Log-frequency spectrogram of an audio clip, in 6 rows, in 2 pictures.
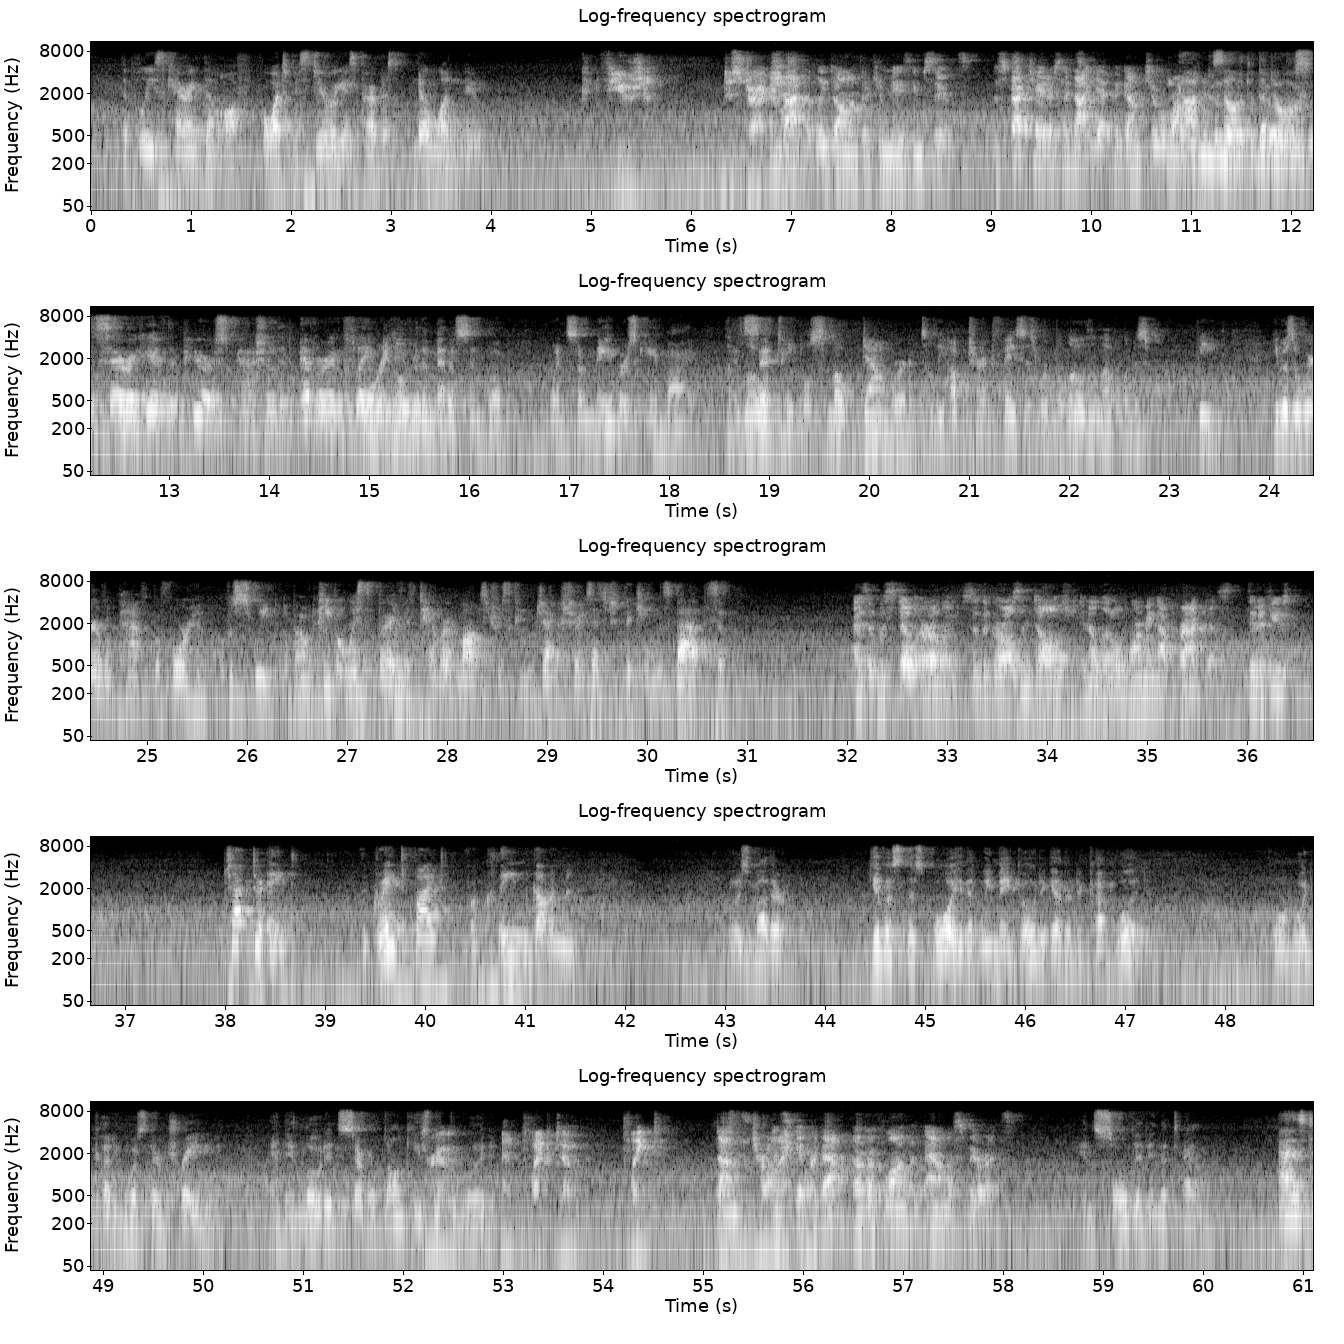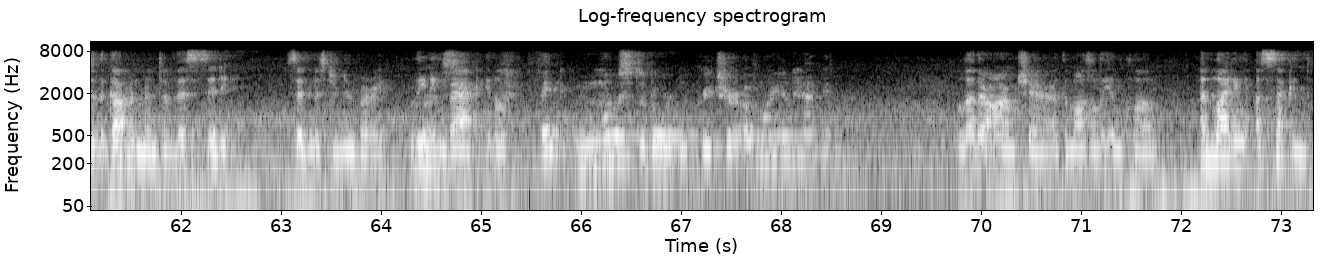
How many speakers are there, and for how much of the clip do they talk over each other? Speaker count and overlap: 7, about 10%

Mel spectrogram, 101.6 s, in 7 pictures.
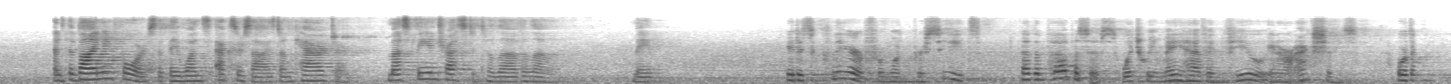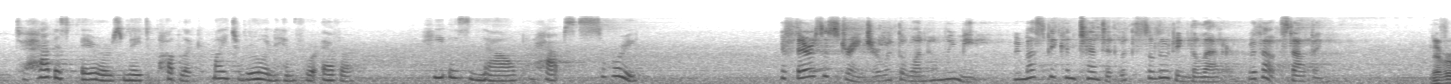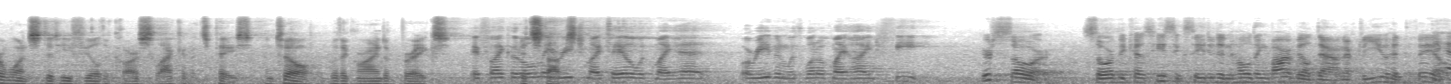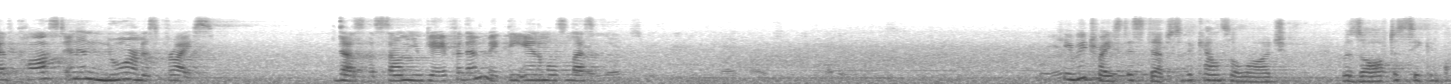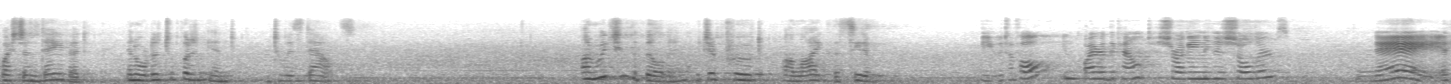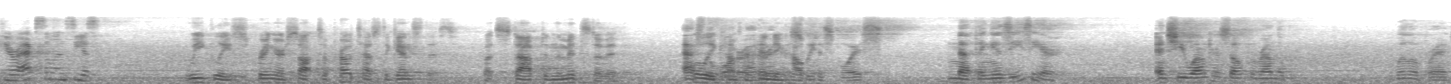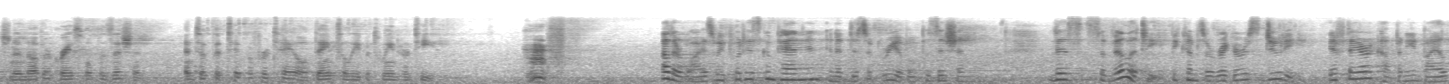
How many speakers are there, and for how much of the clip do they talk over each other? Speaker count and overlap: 10, about 5%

